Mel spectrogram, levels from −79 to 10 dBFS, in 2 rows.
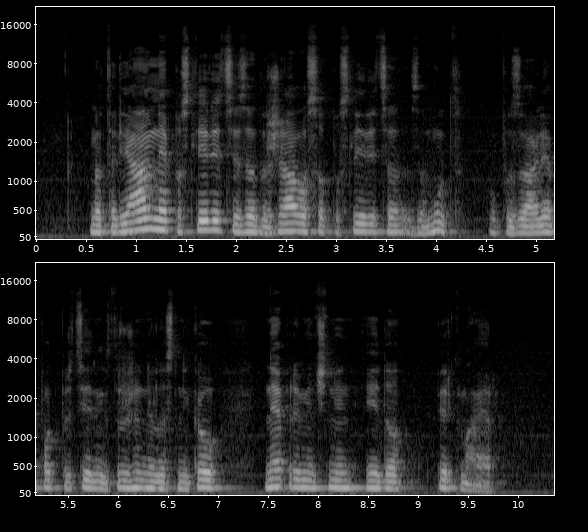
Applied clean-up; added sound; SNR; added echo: none; none; none; none.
